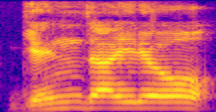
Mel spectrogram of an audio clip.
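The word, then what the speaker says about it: 原材料: 겐자이료, 겐자이료. 뭘까요? 단열재입니다.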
